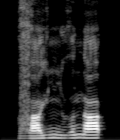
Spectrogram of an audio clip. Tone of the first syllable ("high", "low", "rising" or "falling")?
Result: rising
